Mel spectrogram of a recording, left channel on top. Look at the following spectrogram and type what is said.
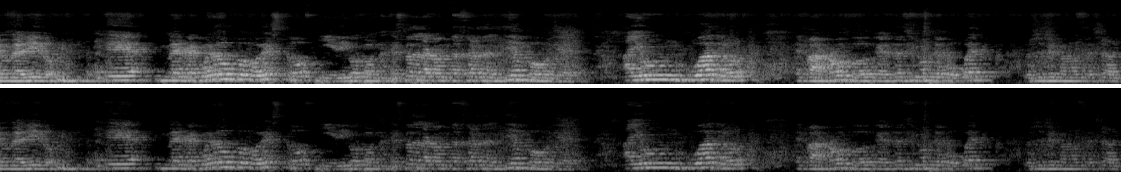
Me recuerda un poco esto, y digo con esto del acontecer del tiempo, porque hay un cuadro, el barroco, que es de Simón de Beauvoir, no sé si conoces al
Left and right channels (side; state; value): right; quieter; 9.0 dB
